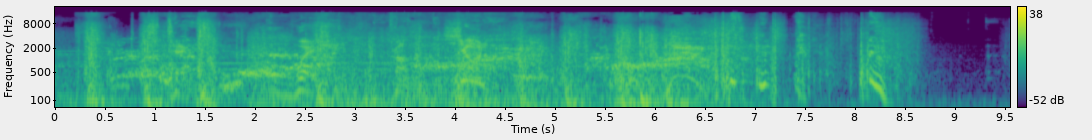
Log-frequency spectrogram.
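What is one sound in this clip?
Blades slash and strike rapidly in a loud fight.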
